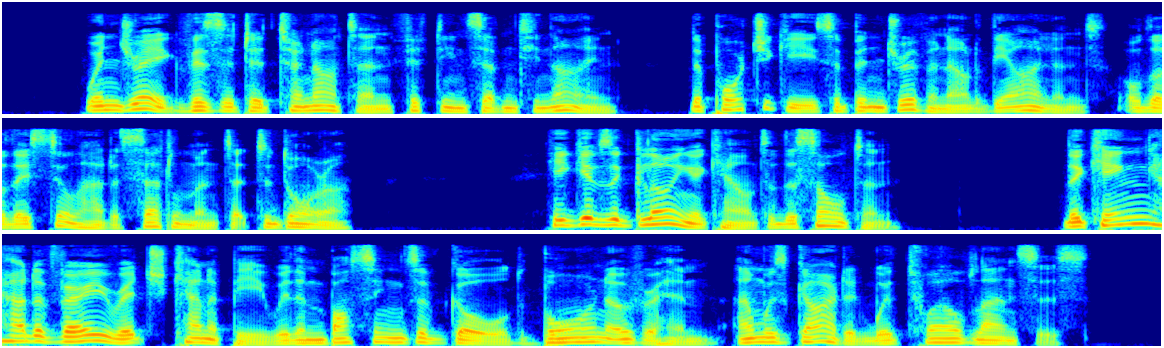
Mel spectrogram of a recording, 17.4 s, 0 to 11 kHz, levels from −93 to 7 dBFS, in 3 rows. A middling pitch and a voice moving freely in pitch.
No: low, 110 Hz; wide, 6.5 semitones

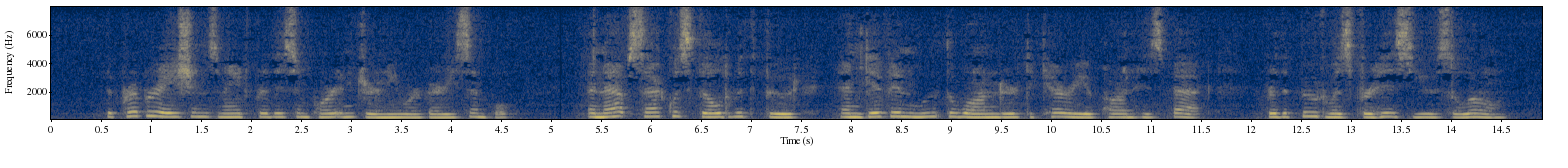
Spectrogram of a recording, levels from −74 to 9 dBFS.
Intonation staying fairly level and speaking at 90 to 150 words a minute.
Yes: narrow, 2.1 semitones; slow, 135 wpm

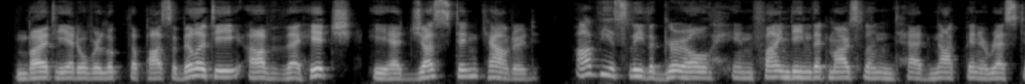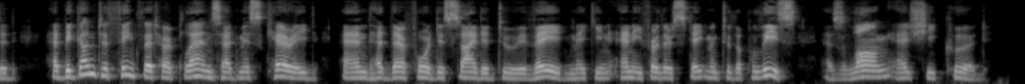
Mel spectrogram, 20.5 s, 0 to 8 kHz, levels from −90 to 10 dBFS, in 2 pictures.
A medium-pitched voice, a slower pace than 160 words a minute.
Yes: medium, 155 Hz; average, 150 wpm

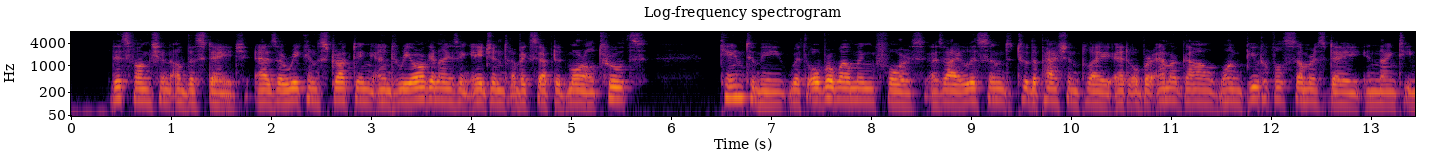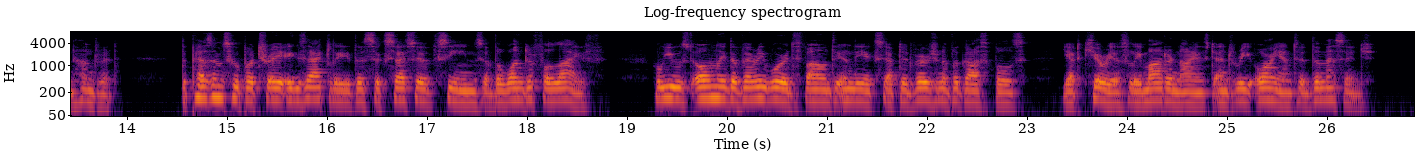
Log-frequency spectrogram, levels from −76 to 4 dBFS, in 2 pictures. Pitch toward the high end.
No: low, 120 Hz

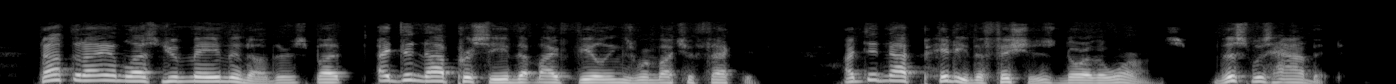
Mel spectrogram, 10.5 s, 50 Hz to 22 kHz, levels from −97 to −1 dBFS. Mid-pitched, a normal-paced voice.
Yes: medium, 145 Hz; average, 180 wpm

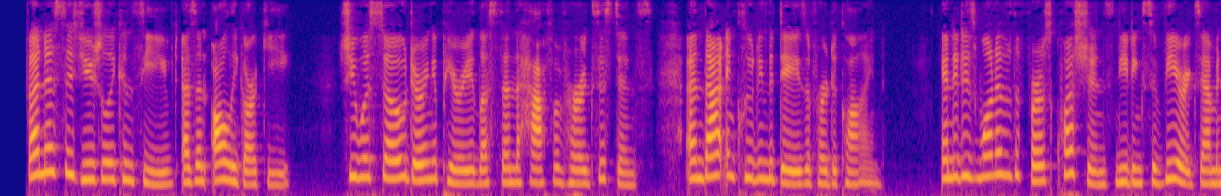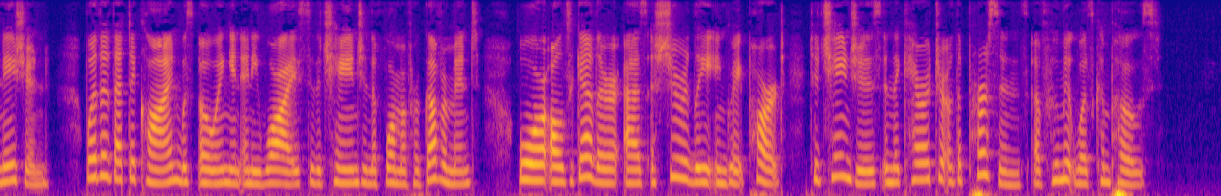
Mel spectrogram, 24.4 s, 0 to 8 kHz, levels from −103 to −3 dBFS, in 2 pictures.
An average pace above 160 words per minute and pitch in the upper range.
Yes: average, 190 wpm; high, 220 Hz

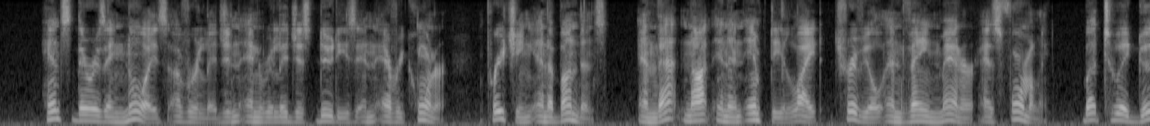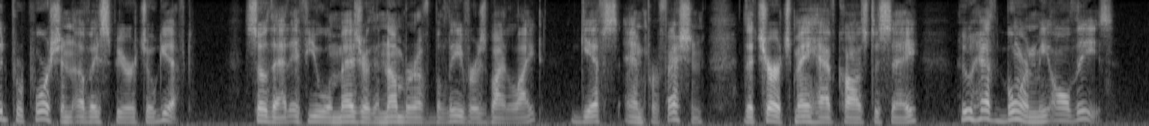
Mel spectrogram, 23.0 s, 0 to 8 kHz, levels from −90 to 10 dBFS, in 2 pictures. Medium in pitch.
No: low, 120 Hz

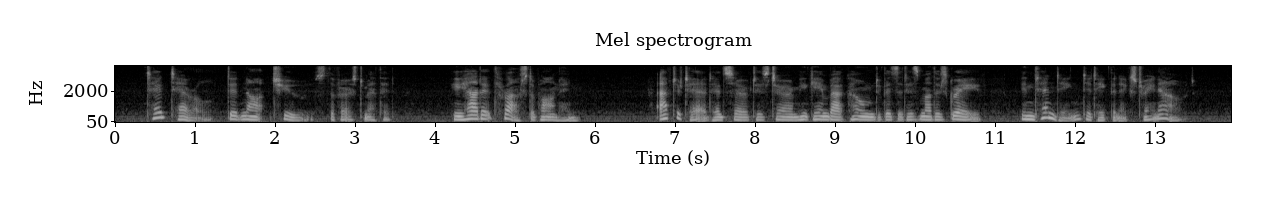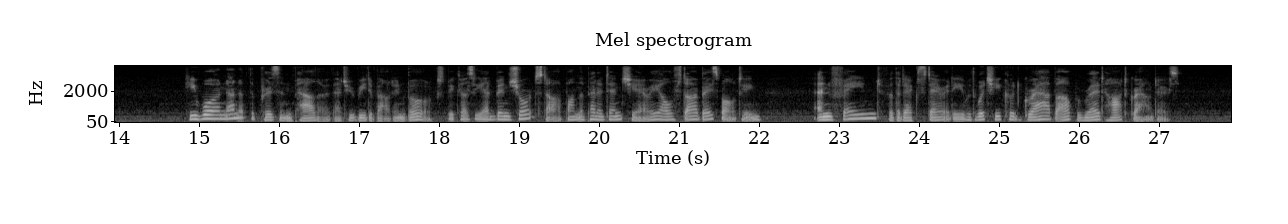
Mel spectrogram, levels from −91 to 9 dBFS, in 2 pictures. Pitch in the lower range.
No: medium, 160 Hz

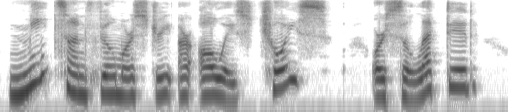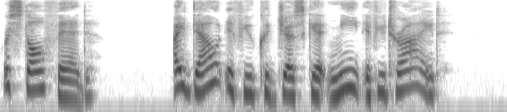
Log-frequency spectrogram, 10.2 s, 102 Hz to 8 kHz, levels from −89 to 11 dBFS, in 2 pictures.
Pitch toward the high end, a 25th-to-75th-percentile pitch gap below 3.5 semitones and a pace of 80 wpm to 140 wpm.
No: high, 210 Hz; average, 4.8 semitones; slow, 135 wpm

